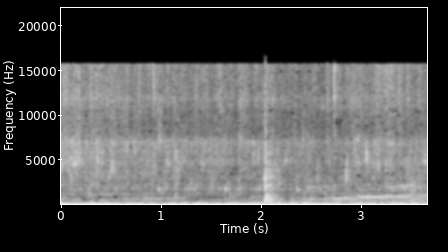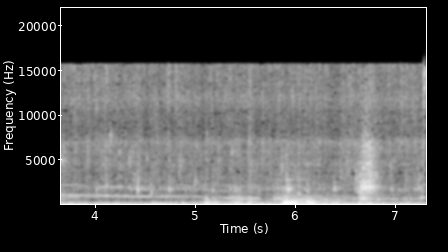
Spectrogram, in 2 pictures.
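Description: Coconut slices frying in hot coconut oil in a wok: a steady sizzle.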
